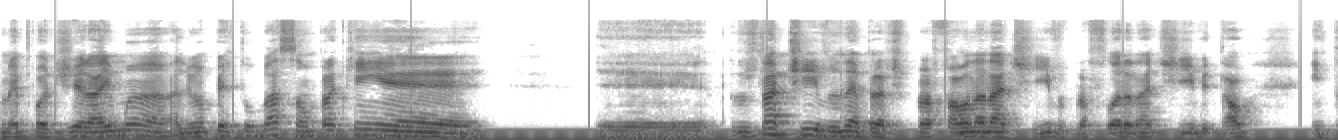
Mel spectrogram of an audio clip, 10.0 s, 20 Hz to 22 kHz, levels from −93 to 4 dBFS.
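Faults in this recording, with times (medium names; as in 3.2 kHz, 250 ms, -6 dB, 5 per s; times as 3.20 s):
hum 60 Hz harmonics 5 -32 dBFS
tick 45 rpm -14 dBFS
2.66 s: dropout 2.3 ms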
